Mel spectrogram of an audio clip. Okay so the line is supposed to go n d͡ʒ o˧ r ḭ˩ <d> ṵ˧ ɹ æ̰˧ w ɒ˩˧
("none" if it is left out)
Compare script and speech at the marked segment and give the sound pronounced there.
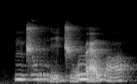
d͡ʒ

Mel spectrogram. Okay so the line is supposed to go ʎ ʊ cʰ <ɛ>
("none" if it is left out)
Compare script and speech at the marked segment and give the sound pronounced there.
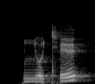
ɪ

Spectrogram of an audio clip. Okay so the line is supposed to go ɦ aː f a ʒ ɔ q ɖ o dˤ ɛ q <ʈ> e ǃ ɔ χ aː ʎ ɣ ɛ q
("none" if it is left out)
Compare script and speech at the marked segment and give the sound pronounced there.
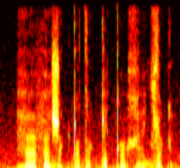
ʈ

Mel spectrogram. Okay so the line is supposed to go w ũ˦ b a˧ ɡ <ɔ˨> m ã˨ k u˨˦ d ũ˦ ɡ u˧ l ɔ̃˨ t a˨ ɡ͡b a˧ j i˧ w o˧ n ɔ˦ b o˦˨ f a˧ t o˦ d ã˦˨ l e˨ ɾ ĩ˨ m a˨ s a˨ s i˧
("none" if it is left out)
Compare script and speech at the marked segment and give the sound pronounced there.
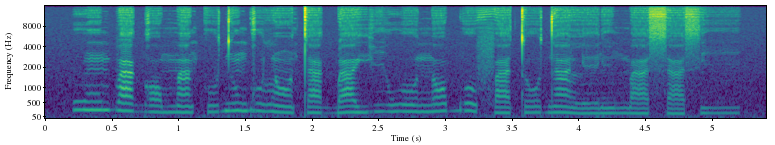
ɔ˨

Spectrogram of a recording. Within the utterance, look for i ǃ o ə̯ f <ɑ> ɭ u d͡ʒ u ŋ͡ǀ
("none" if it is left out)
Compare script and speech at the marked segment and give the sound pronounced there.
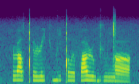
ɑ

